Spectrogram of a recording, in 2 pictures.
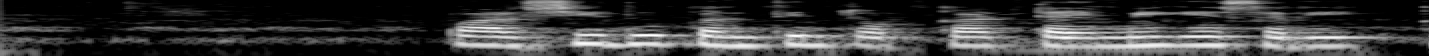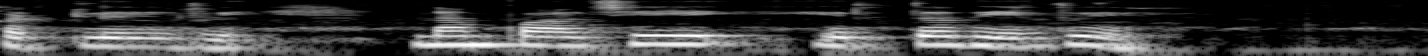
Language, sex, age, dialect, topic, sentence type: Kannada, female, 51-55, Dharwad Kannada, banking, question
